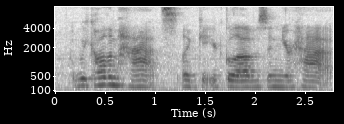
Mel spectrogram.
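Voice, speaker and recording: A woman's voice with audible room echo. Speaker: student. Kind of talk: casual monologue. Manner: hesitant, many fillers.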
